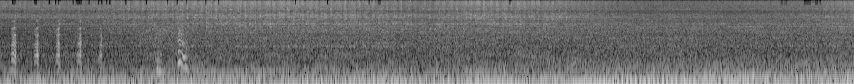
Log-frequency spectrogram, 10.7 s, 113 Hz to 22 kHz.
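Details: 1971 Jaguar E-Type V12 fuel-injected, first start after a two-year rebuild, throttle body not yet adjusted: deep, lumpy idle with an uneven pulse because three injectors were not connected.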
